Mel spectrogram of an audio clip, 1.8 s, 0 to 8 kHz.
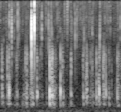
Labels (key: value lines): label: biophony, sea urchins (Echinidae)
recorder: SoundTrap 600 or HydroMoth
